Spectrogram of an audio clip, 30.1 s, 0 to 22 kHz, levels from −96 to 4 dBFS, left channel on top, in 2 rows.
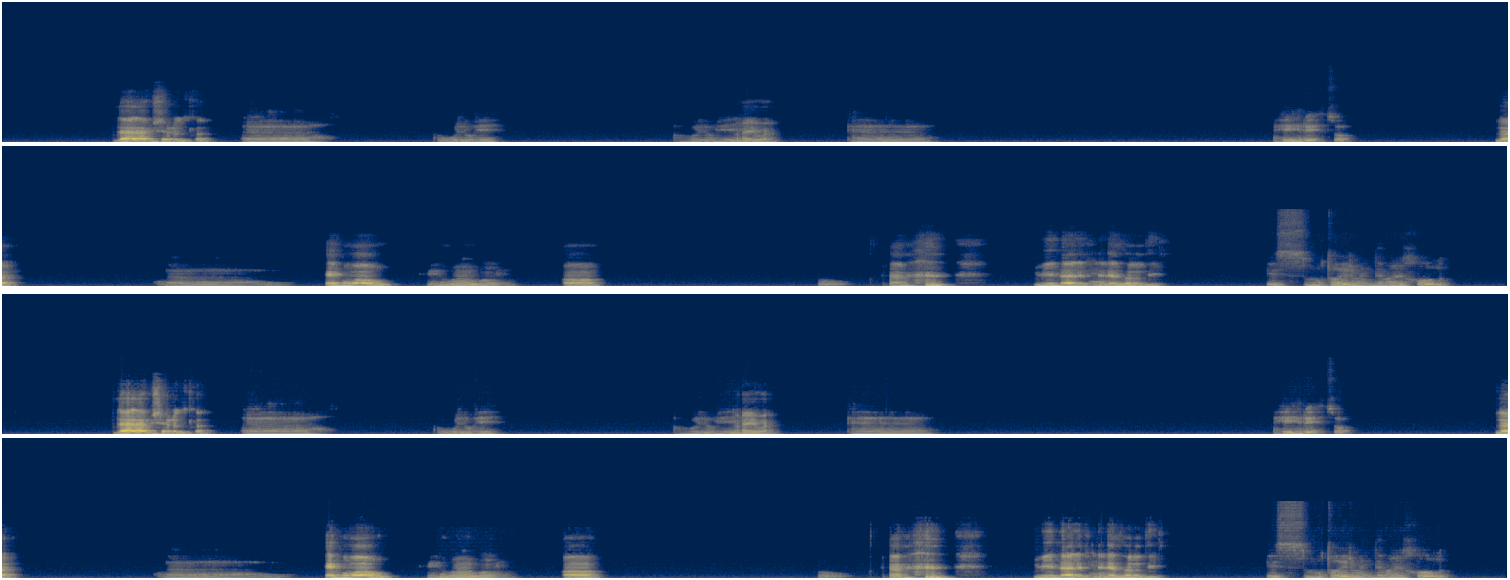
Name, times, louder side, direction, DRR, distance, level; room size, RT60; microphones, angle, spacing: voice 1, 1.1-2.0 7.3-7.7 14.9-15.2 18.3-18.9 19.4-20.0 20.7-21.0 23.9-24.8 25.4-26.6, right 3 dB, 80° right, 1.3 m, -23 dB
voice 2, 2.4-3.3 4.4-5.0 6.7-7.5 8.5-9.3 12.7-13.5 16.6-17.9 19.3-19.9 23.2-23.5 25.9-26.5 27.7-29.5, equal, 15° right, 2.1 m, -35 dB
11.0 x 5.6 x 2.2 m
head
